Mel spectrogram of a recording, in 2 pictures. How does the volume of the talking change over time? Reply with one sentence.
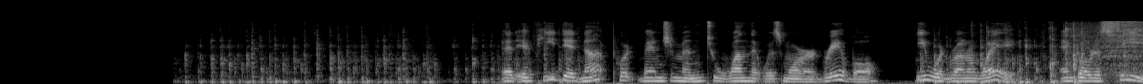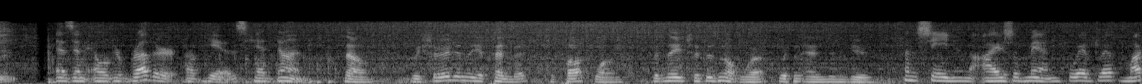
The volume of the talking stays about the same.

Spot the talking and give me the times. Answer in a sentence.
The talking can be heard from 5.0 to 22.8 s.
